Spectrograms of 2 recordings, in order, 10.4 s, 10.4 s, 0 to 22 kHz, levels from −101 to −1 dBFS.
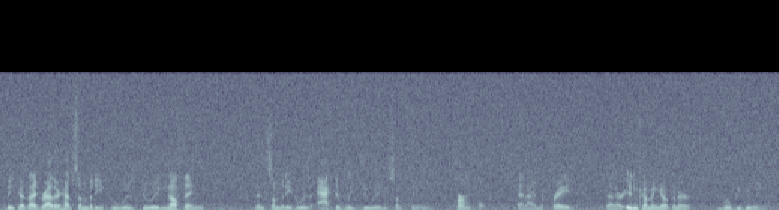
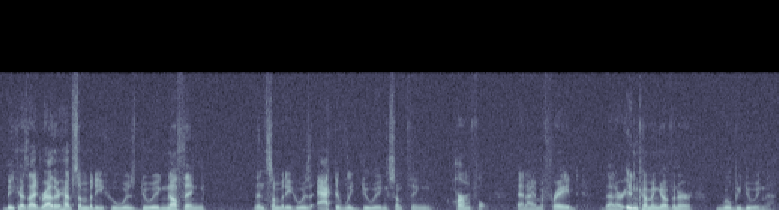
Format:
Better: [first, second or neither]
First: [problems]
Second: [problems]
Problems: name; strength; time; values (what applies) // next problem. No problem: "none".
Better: second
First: hiss; loud; throughout; 6 dB below the speech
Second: hiss; faint; throughout; 25 dB below the speech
